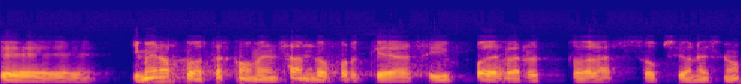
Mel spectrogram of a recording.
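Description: A man with an Argentine accent, ordinary pitch variation and a fairly slow pace. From Argentina, Buenos Aires. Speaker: concert production manager. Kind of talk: interview. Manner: halting.

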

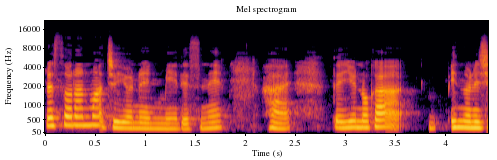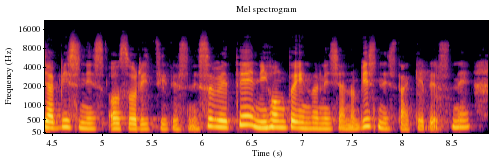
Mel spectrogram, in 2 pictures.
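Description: A woman talks at a fairly quick pace in a normal speaking voice. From Indonesia, eastern Java. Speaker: restaurant owner. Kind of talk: casual interview.

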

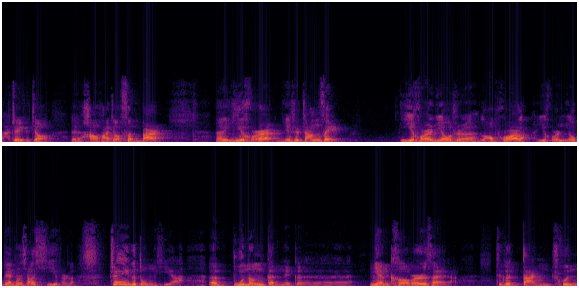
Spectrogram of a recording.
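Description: With a Tianjin accent, a man speaks at a moderate pace and medium pitch, his animated tone showing very wide pitch swings and vocal fry. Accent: Tianjin Mandarin. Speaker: folk storytelling enthusiast and commentator. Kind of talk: informal talk on storytelling history. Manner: animated, conversational with many fillers.

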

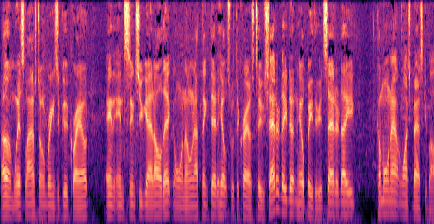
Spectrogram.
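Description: This man talks fairly quickly in a fairly low register, his intonation fairly even, with noticeable background noise present. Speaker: tournament host, gym staff. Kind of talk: casual interview.

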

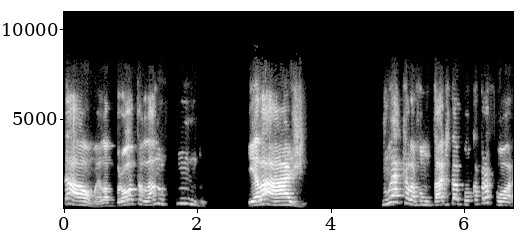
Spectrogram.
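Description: Long, frequent pauses from a high-pitched man with lively intonation. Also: moderate pace. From interior of São Paulo state, Brazil (Bauru). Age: 40s. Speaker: spiritist lecturer. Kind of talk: lecture.

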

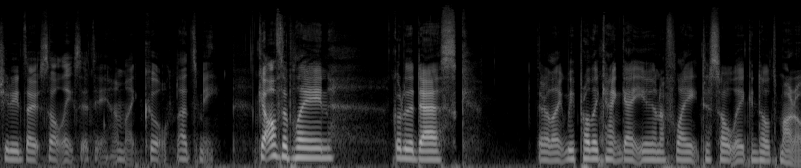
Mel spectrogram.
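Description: Speaking with an Aberdeen accent, a woman with a fairly low pitch moves at a fairly quick pace, using ordinary pitch variation and big swings in loudness. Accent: Aberdeen Scottish. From Scotland, Aberdeen. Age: 30s. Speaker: professional footballer. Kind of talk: casual chat. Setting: studio.

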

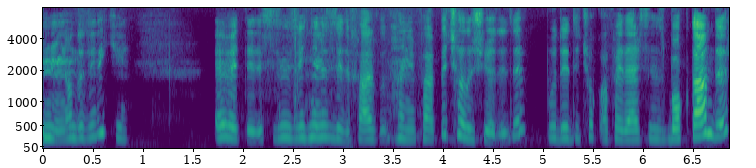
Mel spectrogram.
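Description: A woman's fairly high-pitched voice with ordinary pitch variation at a moderate pace, dry and close with no echo, on a very clean recording with a silent background. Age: 20s. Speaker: podcast co-host sharing her therapy experience. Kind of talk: casual chat.

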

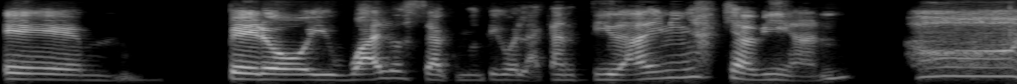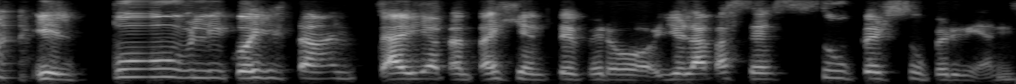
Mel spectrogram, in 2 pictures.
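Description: Her voice is an ordinary speaking voice, fairly high-pitched with lively intonation, as the woman is heard with a dry, close sound and no echo. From Chile, then moved to the US. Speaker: beauty pageant contestant. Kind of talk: casual interview.

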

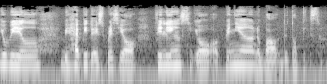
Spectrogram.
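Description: A woman speaks with a Malaysian accent at a medium pitch. Her pace is very slow, with ordinary pitch variation. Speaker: university student podcaster. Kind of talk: casual solo podcast monologue. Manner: halting, many filler sounds.

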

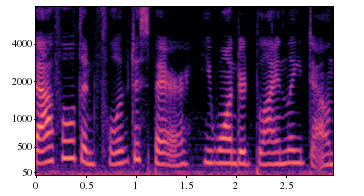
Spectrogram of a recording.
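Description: This is reading aloud in a natural voice.

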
